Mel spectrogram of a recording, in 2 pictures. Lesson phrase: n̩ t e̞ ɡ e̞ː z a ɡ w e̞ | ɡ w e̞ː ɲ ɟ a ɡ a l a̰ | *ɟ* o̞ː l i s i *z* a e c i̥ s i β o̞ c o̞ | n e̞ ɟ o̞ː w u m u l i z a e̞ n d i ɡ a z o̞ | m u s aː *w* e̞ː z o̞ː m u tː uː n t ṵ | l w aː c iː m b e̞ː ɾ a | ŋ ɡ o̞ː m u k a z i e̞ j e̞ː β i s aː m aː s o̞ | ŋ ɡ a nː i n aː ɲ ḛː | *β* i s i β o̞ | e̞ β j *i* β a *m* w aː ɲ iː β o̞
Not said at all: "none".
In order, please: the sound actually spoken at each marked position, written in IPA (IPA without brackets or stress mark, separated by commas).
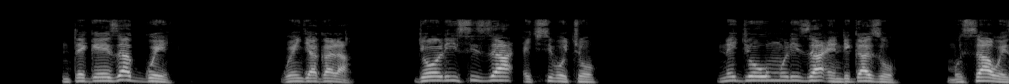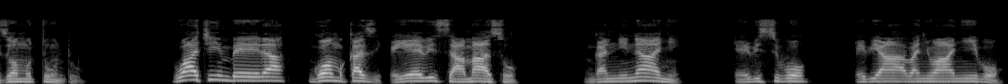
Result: ɟ, z, w, β, a, ɲ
